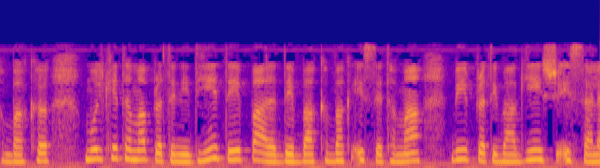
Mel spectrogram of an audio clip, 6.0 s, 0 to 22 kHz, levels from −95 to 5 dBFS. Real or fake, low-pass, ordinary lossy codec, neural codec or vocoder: real; 7.2 kHz; none; none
